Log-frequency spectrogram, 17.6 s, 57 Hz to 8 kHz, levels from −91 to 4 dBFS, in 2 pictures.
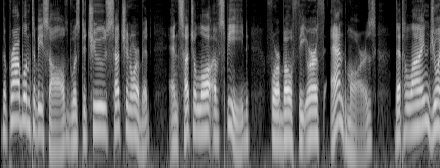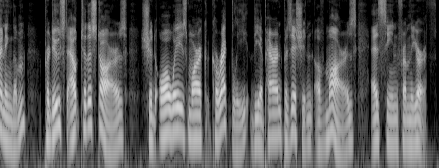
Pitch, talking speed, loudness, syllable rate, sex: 140 Hz, 160 wpm, -19 LUFS, 3.9 syllables/s, male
